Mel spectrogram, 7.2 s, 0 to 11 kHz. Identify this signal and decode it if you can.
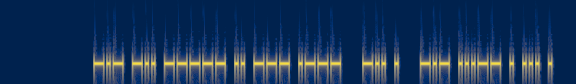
Morse code, heard as a keyed tone, about 30 wpm, 700 Hz. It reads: KD0IOJ DE K3ESE
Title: USA Callsign DE Callsign 30wpm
